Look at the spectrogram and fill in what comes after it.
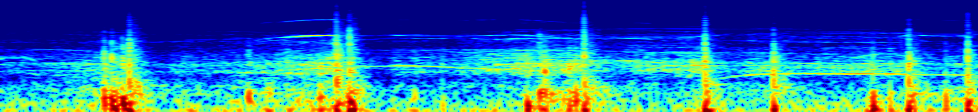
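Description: Salute fireworks bursting overhead: five sharp bangs, about one a second, with long held tones sounding underneath.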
